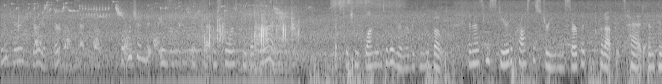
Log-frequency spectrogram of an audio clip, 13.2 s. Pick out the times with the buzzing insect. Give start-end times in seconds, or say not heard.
0.0-13.1.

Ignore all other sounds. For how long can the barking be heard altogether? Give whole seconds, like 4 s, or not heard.
4 s.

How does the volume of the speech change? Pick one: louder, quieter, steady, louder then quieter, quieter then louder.
louder.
